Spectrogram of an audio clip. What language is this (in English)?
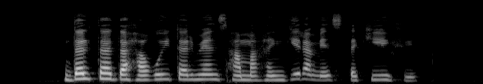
Pashto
